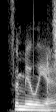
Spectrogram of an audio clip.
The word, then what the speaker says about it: sommelier: Did you have to like get dressed up being a Silomare? How do you say it? – This is why you don't make fun of other people who can't say it, mate. – Yeah, that's cool. – Silomare? – Sommelier.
